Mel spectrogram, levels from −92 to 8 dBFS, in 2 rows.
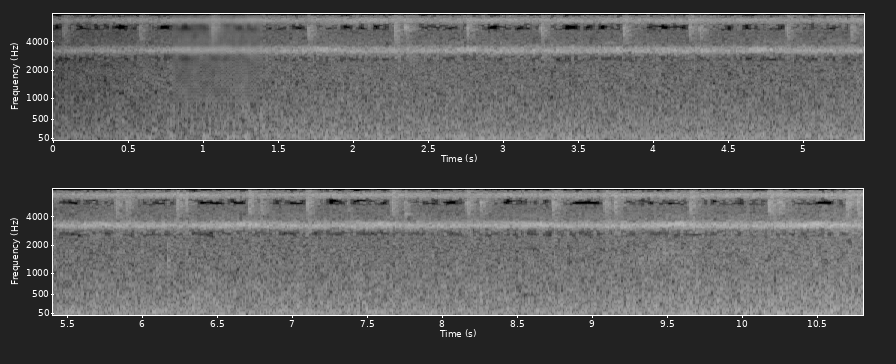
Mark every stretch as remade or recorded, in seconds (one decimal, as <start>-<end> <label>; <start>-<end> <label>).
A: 0.0-0.8 recorded; 0.8-1.4 remade; 1.4-10.8 recorded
